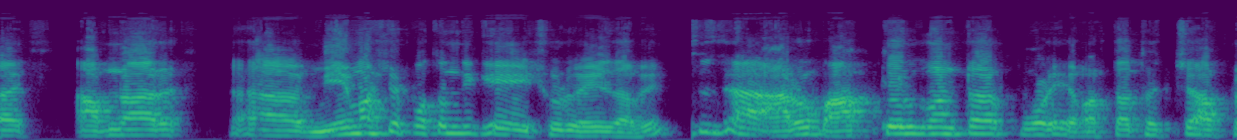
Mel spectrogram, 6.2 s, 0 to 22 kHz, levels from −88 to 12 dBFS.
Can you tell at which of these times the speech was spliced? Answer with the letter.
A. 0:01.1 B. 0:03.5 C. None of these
B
